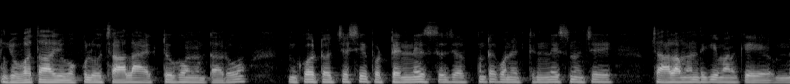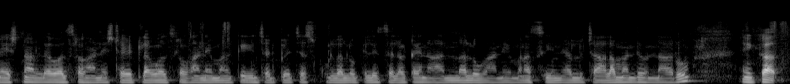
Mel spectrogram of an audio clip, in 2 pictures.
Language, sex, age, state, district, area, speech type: Telugu, male, 18-30, Telangana, Sangareddy, rural, spontaneous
